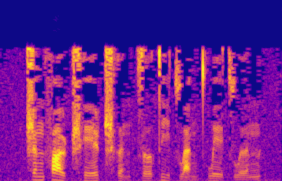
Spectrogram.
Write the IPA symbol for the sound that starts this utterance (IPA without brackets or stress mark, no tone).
ʈ͡ʂ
